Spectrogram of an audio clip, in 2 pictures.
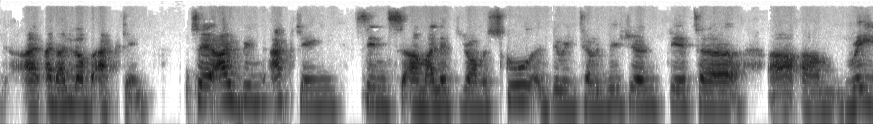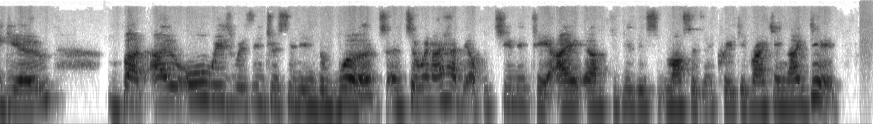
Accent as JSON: {"language": "English", "country": "Sierra Leone", "tie": "born or raised there", "also_born_or_lived": "England", "said": "I was born in England and then went home to Sierra Leone in West Africa with my parents when I was about four. And of course, I was born quite a few years ago."}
